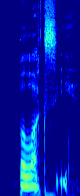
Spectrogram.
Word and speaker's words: Biloxi: Biloxi. – Biloxi. – B-I-L-O-X-I.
